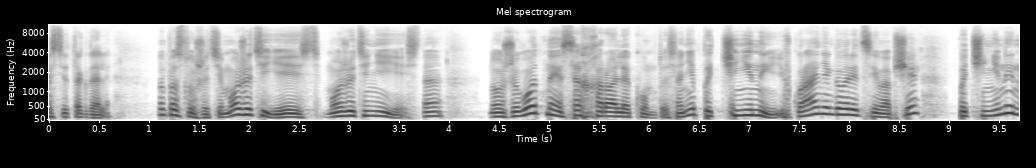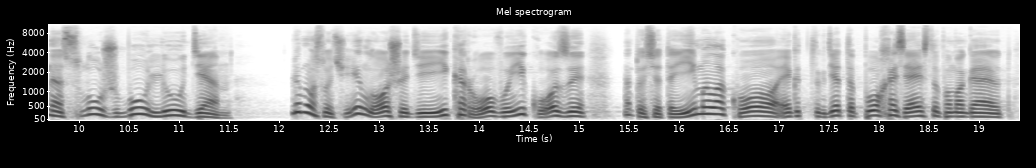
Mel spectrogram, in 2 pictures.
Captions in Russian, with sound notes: и так далее. Ну, послушайте, можете есть, можете не есть, но животные [говорит на арабском], то есть они подчинены. И в Коране говорится и вообще. Подчинены на службу людям. В любом случае, и лошади, и коровы, и козы. Ну, то есть – это и молоко, где-то по хозяйству помогают.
